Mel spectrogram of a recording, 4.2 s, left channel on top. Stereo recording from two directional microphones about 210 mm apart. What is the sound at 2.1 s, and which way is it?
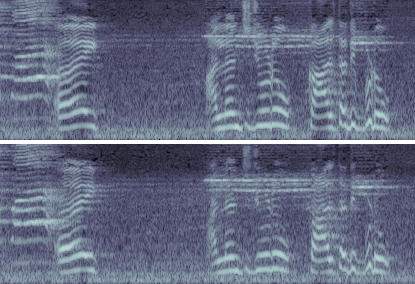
A woman's voice, 25° left (ahead or behind).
